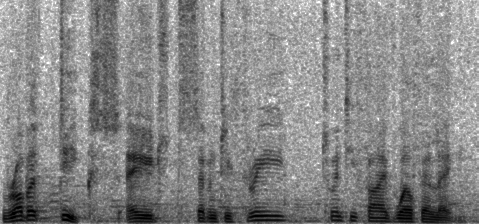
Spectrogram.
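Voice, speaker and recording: A man's voice: fairly low pitch, expressive, takes it slowly, a little mellow, slight background noise. A man acting a candid hospital doctor in a radio drama, British and conversationally matter-of-fact. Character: brisk, candid male hospital casualty doctor.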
